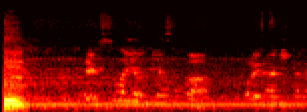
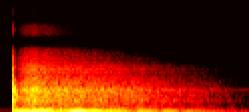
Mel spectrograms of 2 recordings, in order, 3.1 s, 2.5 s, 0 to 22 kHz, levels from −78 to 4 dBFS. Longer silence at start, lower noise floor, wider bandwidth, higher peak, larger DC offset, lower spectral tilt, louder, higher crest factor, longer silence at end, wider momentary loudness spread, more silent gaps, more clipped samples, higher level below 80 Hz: about the same, 0.05 s vs 0.1 s; second, -39 dBFS vs -49 dBFS; first, 11.5 kHz vs 4.3 kHz; about the same, -2 dBFS vs -4 dBFS; neither; about the same, -8 dB/octave vs -7.5 dB/octave; second, -27 LUFS vs -23 LUFS; first, 22 dB vs 16 dB; second, 0.1 s vs 0.55 s; second, 17 LU vs 21 LU; neither; neither; second, -58 dBFS vs -22 dBFS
